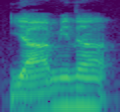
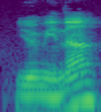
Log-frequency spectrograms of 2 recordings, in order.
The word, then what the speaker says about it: yum: 그러니까 이쪽은 rpm이나 지금 요거를 보통 yam이나 yum 뭐 이렇게 발음해요. 중간 발음으로 보통 저는 yum이라고 발음합니다. yum이나 또는 dnf를 통해서 패키지 관리를 할 수가 있고요.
